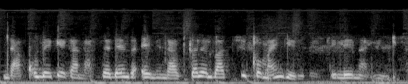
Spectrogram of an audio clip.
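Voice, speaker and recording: A woman's voice: low-pitched, fast, a little mellow, soft background music. South African woman telling her own story. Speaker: caller sharing personal story. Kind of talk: personal storytelling.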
